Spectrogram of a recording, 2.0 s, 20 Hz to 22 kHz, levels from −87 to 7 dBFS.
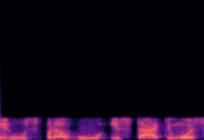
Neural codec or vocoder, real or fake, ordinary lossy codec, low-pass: none; real; AAC, 24 kbps; 3.6 kHz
